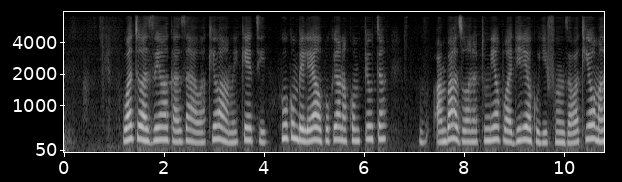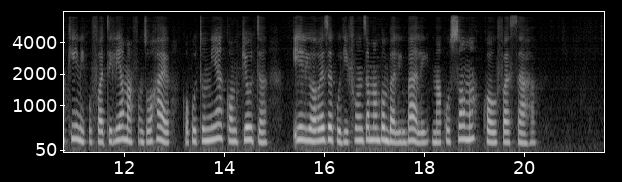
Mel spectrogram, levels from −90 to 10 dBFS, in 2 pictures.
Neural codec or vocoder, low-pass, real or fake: codec, 16 kHz, 0.3 kbps, FocalCodec; 7.2 kHz; fake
